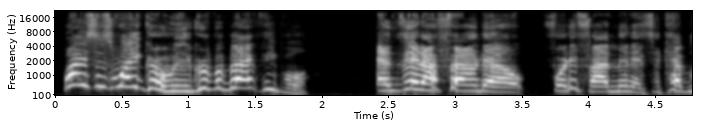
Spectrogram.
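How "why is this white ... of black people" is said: incredulous inner voice. Retold or imitated. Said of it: "and I was like".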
